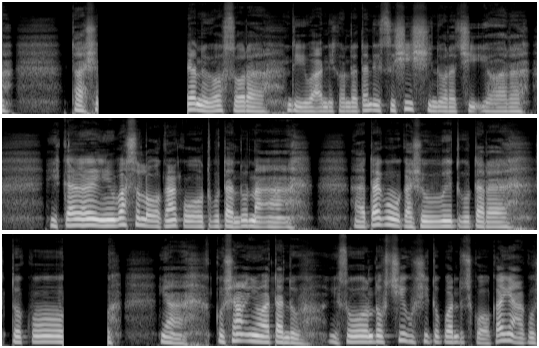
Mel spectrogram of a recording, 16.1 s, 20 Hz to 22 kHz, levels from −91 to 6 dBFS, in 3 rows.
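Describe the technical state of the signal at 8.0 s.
At 8.0 s the speech signal is intact, with no dropout, clipping, distortion or other audible fault at that point.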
